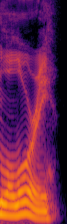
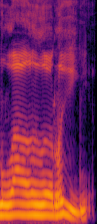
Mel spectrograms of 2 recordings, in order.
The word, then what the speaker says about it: Lalaurie: That's that's fancy that's a Well, I'm going to call her Madam Lalaurie. Might as well we're white. Very white. Just get real white on it. But the correct pronunciation is Madam Lalaurie.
